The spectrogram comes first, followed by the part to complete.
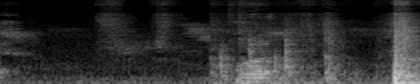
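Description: Plastic push-down vegetable chopper slammed shut at the very end, one sharp snap as a potato is forced through its fry-cutting blade grid.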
